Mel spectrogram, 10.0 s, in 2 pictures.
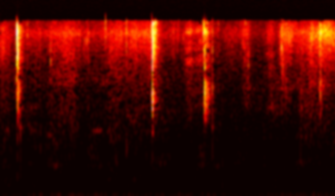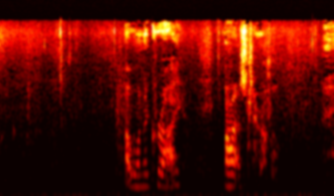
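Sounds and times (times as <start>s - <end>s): person chewing: 0.1s - 0.9s, 1.5s - 5.0s, 5.8s - 6.8s.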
